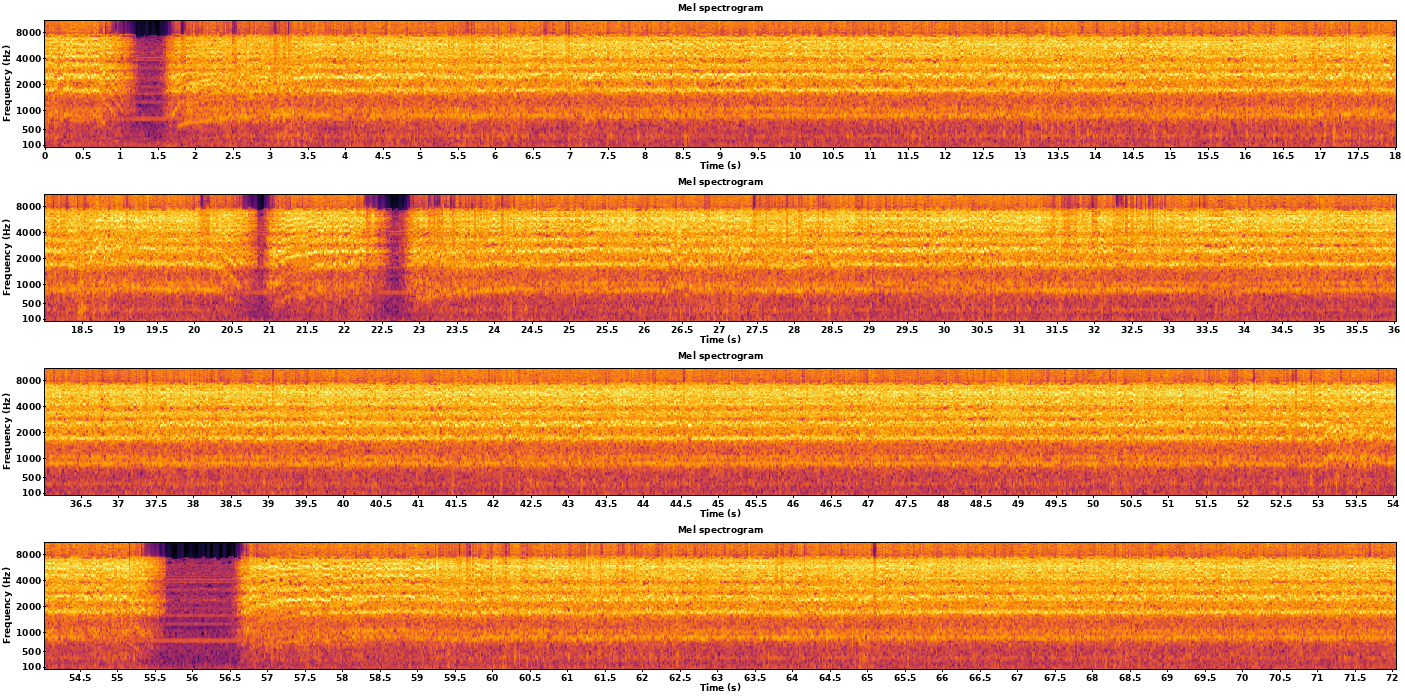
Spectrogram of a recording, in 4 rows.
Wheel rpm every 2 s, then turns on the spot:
100, 200, 220, 230, 230, 230, 230, 230, 230, 230, 150, 130, 220, 230, 220, 230, 220, 230, 230, 230, 230, 230, 240, 230, 230, 240, 240, 170, 90, 220, 230, 230, 230, 230, 230, 230.
none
